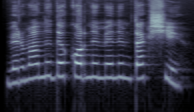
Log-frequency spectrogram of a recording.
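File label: "верманныд-ӧ корны меным такси", Komi, female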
